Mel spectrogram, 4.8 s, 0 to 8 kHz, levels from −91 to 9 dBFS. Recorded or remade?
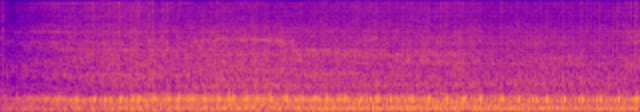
remade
